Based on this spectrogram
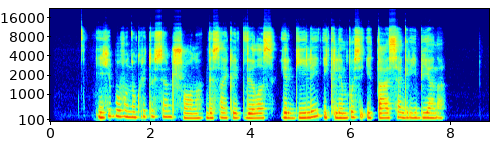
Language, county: Lithuanian, Vilnius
